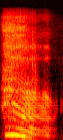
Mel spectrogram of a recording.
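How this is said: It is a breathy, airy sigh.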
